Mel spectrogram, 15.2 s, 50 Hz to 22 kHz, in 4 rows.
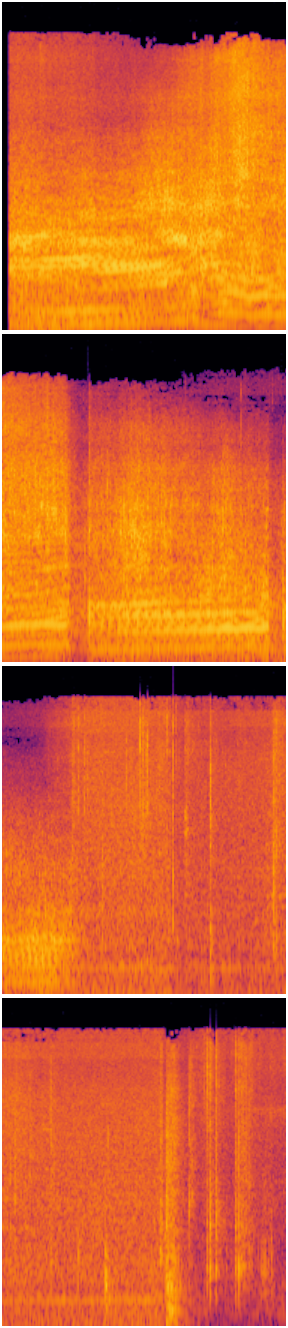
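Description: Koenigsegg Agera RS's twin-turbo V8 accelerating hard, its loud engine note climbing in pitch, dropping as it shifts up about two and a half seconds in, then climbing again. In the second half the engine sound is quieter and steadier, with a brief knock near the end.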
